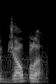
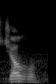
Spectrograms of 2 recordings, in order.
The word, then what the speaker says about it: Joslin: I keep sort of trying Joe Jobler. I don't know why I get Jobler in there. It's Joslin.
